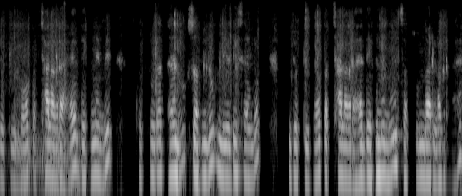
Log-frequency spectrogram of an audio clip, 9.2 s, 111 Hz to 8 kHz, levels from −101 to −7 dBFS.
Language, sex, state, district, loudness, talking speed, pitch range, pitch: Hindi, female, Bihar, Purnia, -41 LUFS, 200 wpm, 165-180 Hz, 170 Hz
